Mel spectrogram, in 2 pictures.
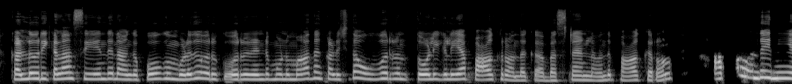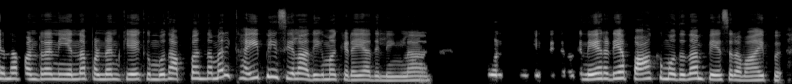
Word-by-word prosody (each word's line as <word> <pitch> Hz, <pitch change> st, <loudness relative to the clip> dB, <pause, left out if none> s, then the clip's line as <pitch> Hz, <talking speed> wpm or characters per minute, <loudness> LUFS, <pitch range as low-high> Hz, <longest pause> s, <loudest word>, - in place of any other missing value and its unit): கல்லூரிக்கெல்லாம் 260 Hz, +2 st, +2 dB
சேந்து 250 Hz, +1 st, -1 dB
நாங்க 225 Hz, -1 st, 0 dB
போகும்பொழுது, 250 Hz, -1 st, +1 dB
ஒரு 240 Hz, -2 st, 0 dB, 0.2 s
ஒரு 230 Hz, 0 st, +1 dB
2, 230 Hz, +1 st, 0 dB
3 235 Hz, -1 st, -2 dB
மாதம் 265 Hz, +2 st, -2 dB
கழிச்சு 230 Hz, 0 st, -4 dB
தான் 275 Hz, -3 st, 0 dB
ஒவ்வொரு 255 Hz, +1 st, -2 dB, 0.2 s
தோழிகளையா 235 Hz, +1 st, +1 dB
பாக்குறோம். 220 Hz, -1 st, -2 dB
அந்த 190 Hz, 0 st, -4 dB
க 185 Hz, -, -4 dB
பஸ் 185 Hz, 0 st, -5 dB
ஸ்டாண்ட்ல 200 Hz, -3 st, -3 dB
வந்து 215 Hz, +3 st, -5 dB
பாக்குறோம். 205 Hz, +3 st, -3 dB, 0.5 s
அப்ப 385 Hz, +8 st, -8 dB
வந்து 300 Hz, +1 st, +4 dB
நீ 280 Hz, -, +4 dB
என்னா 260 Hz, +1 st, +2 dB
பண்ற? 240 Hz, 0 st, +1 dB
நீ -, -, +1 dB
என்னா 250 Hz, +2 st, +1 dB
பண்ணன்னு 235 Hz, 0 st, +1 dB
கேக்கும்போது, 235 Hz, 0 st, +2 dB
அப்ப 250 Hz, +2 st, -26 dB
அந்த 270 Hz, +1 st, -1 dB
மாரி 360 Hz, -, +2 dB
கைபேசியெல்லாம் 275 Hz, -3 st, +1 dB
அதிகமா 225 Hz, +1 st, 0 dB
கிடையாது 205 Hz, -2 st, 0 dB
இல்லலைங்களா? 185 Hz, +1 st, -1 dB
ஃபோன் -, -, -23 dB, 0.8 s
பண்ணீ 425 Hz, -, -12 dB
கேட்டுக்கதுக்கு. 240 Hz, -, -12 dB
நேரடியா 265 Hz, +3 st, +4 dB
பாக்கும்போது 255 Hz, -2 st, +3 dB
தான் 265 Hz, -1 st, +3 dB
பேசுற 220 Hz, 0 st, +2 dB
வாய்ப்பு. 200 Hz, 0 st, -1 dB
240 Hz, 165 wpm, -21 LUFS, 220-260 Hz, 0.8 s, வந்து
